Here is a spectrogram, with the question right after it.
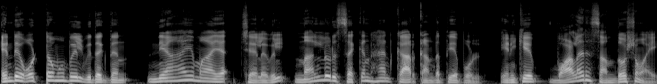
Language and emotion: Malayalam, happy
